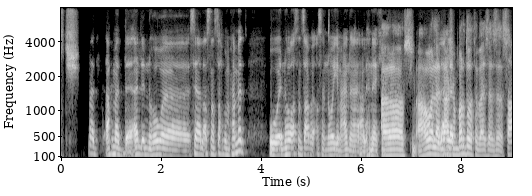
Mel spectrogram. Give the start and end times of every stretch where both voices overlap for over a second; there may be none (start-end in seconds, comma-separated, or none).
none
